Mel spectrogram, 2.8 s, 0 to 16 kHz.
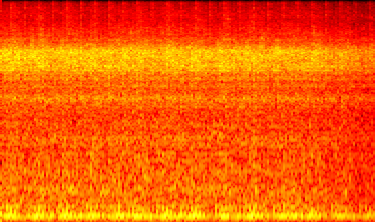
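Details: Triumph classic motorcycle just recommissioned, head stud thread repaired to 10 mm and float bowl leak fixed, carb slides synchronised: even steady idle with regular low beat, no misses or cutting out; running cleanly.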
